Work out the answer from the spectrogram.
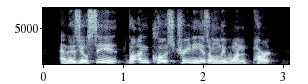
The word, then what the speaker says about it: UNCLOS: as you'll see, the Unclose Treaty is only one part, and that's the the the weird pronunciation of a long acronym, UN Convention on the Law of the Sea.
